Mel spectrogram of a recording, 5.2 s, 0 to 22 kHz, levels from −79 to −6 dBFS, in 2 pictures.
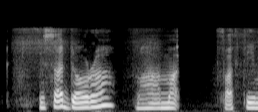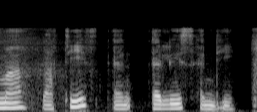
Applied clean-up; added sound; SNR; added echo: neural mask model RNNoise.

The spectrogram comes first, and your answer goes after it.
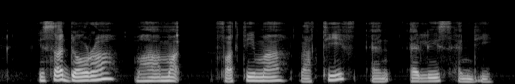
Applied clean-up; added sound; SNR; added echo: none; none; none; none.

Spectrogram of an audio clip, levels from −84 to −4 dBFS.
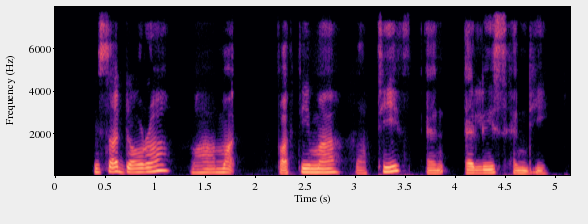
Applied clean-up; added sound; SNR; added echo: neural mask model DeepFilterNet 3.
